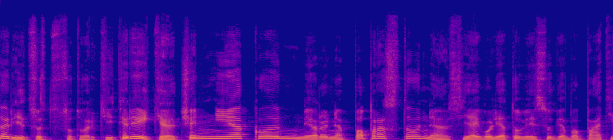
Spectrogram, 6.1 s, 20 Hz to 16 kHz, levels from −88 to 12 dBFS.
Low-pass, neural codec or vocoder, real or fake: 14.4 kHz; codec, 44.1 kHz, 7.8 kbps, Pupu-Codec; fake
